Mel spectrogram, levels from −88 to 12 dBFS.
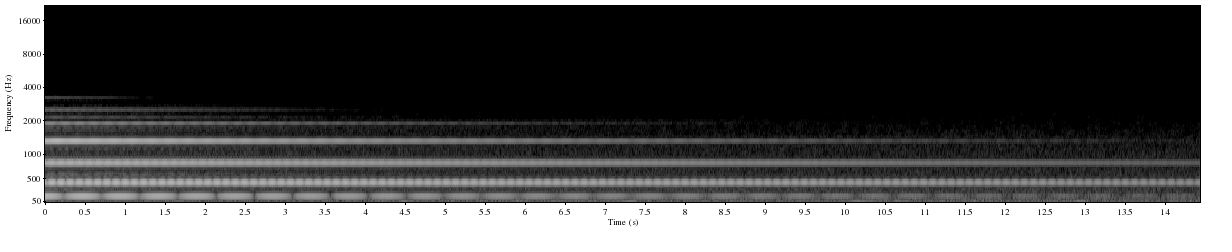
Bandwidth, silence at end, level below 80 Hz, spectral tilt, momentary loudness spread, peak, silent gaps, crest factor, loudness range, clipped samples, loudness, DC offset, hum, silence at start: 3.4 kHz; 0 s; -56 dBFS; -12 dB/octave; 19 LU; -6 dBFS; none; 18 dB; 15 LU; under 0.1%; -24 LUFS; 0.1%; none; 0 s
